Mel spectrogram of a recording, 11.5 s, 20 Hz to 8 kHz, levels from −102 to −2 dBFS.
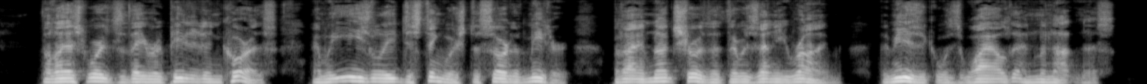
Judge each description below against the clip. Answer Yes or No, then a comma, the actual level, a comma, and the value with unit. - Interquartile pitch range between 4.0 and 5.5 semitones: No, average, 3.6 semitones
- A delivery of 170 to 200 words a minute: No, average, 160 wpm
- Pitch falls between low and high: No, low, 105 Hz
